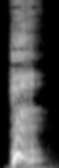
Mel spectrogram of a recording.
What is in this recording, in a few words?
guard male; SyrinScape; Waterdeep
